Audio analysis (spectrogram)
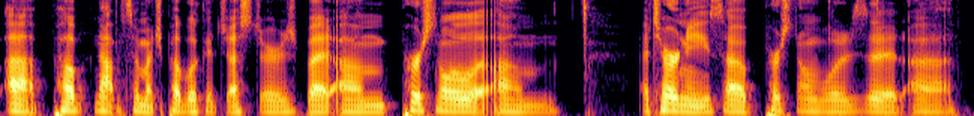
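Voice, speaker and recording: A woman hosts a local radio talk show from the studio, chatty and upbeat, with frequent ums and restarts. Her voice is clear and smooth. The sound is dry and close to the mic. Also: low-pitched, flat delivery, moderate pace, dry recording. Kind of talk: casual radio interview. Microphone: studio microphone.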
